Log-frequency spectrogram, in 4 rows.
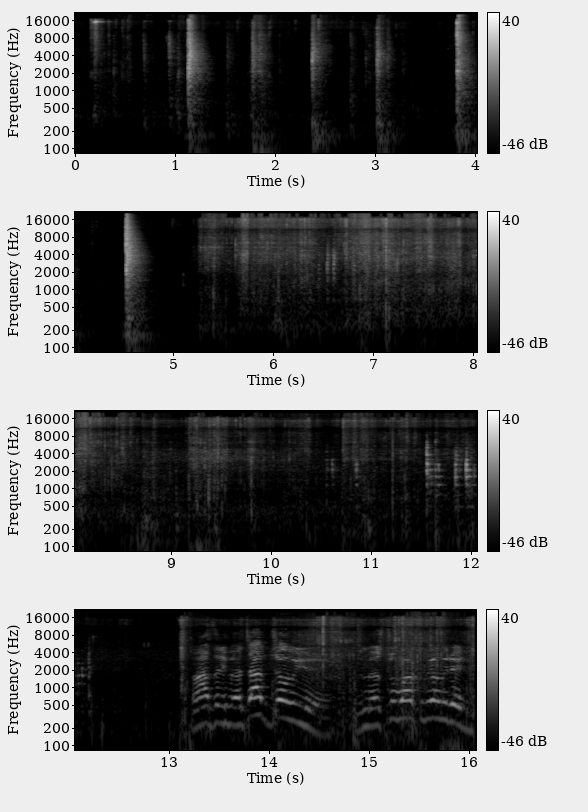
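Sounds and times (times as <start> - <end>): sharp knocks: 1.1 - 4.8
crackling rustling noise: 5.2 - 12.0, 14.2 - 16.0.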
